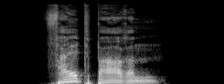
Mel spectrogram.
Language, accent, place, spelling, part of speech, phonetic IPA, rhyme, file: German, Germany, Berlin, faltbarem, adjective, [ˈfaltbaːʁəm], -altbaːʁəm, De-faltbarem.ogg
- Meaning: strong dative masculine/neuter singular of faltbar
